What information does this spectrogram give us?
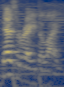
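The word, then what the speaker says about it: Desirée DeLite: characters actually the Delights uh Rhonda light and Desiree delight and yes that is how you pronounce that name I don't know if Desiree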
